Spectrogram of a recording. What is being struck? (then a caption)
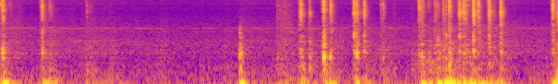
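Plastic laptop keyboard. Fingertips from both hands type steadily on the plastic chiclet keys of a gold laptop keyboard. Soft, bright key clicks with a low thump come in uneven bursts, pause briefly, then pick up into a denser clatter. A faint steady tone hums underneath throughout.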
